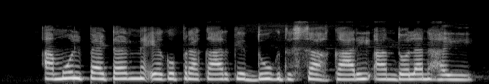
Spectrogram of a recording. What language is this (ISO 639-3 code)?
mag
